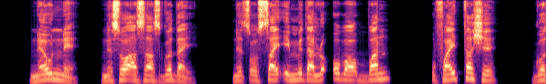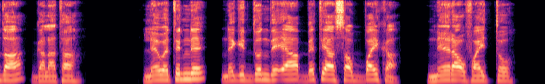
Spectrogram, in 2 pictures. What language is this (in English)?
Gofa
